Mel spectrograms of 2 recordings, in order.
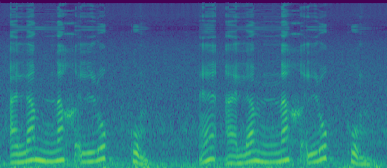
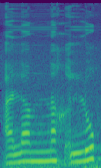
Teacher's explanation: Tak perlu bunyikan qaf tersebut. Terus saja bunyikan kaf. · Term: idgham mutaqaribain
